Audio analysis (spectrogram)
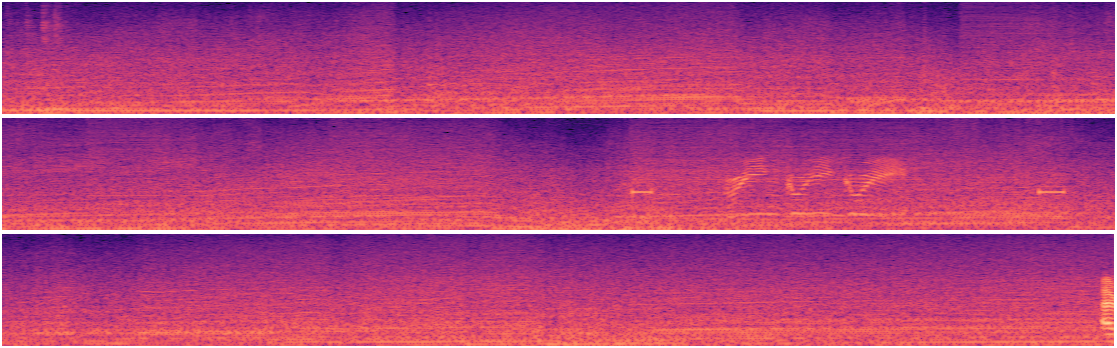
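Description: Race cars in the video game Project CARS accelerate away from the grid at a race start, a layered engine drone with rising revs under continuous commentary.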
